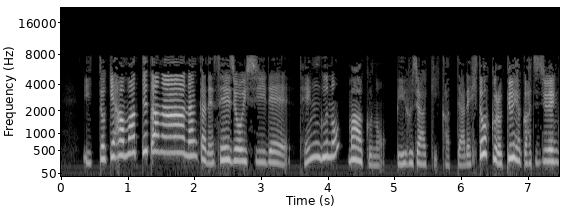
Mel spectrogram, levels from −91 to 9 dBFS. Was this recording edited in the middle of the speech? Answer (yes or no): yes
